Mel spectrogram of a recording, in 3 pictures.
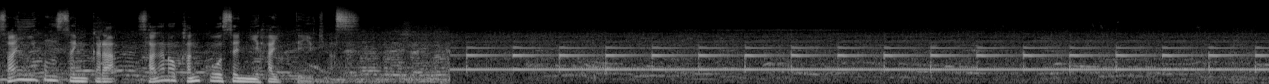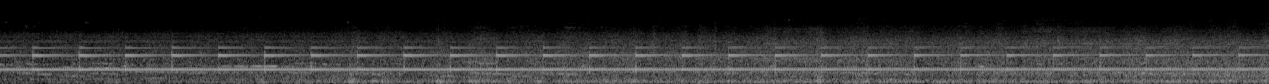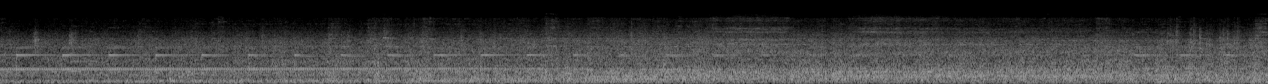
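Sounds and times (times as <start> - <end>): train running: 0.0 - 38.0
electronic warning bell ringing: 4.5 - 33.3.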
